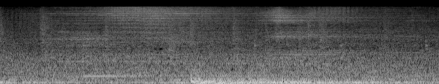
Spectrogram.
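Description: Dramatic film background score and sound design: a dense, low rumbling texture with no speech, growing louder with a heavy low hit about two seconds in.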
